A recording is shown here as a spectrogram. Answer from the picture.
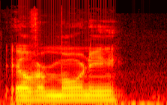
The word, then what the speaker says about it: Ilvermorny: I'm about to join my, what is it, Ilvermorny house? – Yes. – If that's how you pronounce it. – Mm-hmm. Ilvermorny, House of Witchcraft and Wizardry.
